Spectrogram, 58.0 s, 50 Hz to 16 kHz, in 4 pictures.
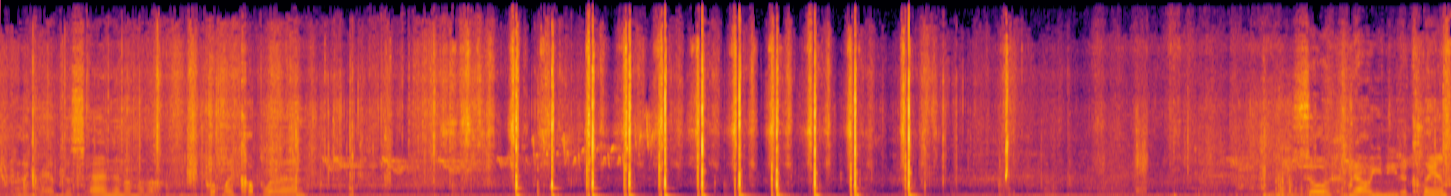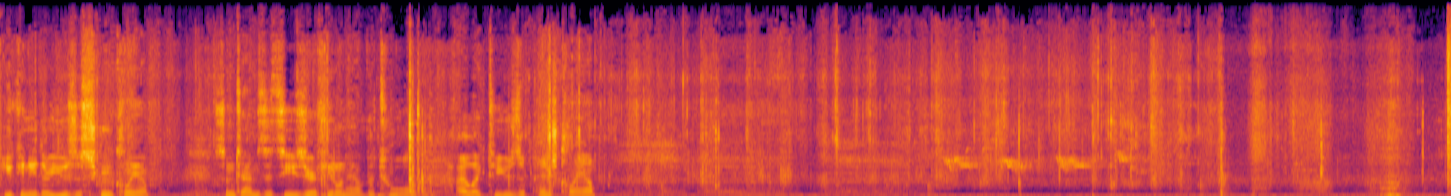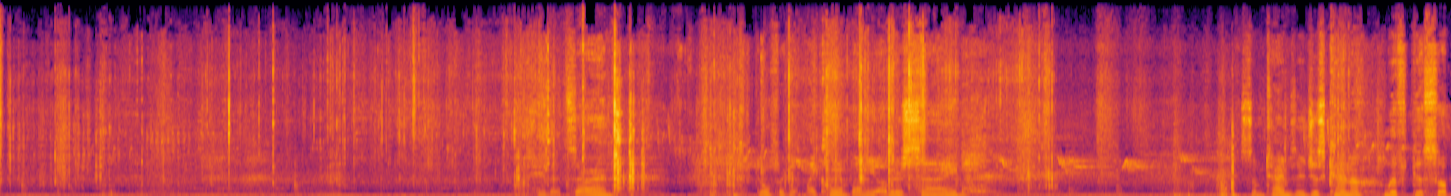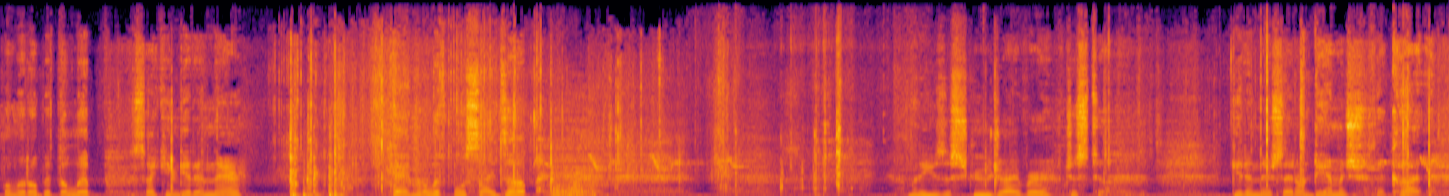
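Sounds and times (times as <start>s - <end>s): hands clicking and scraping pipe: 4.3s - 10.2s
low rumble: 8.8s - 46.4s, 47.0s - 55.9s.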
